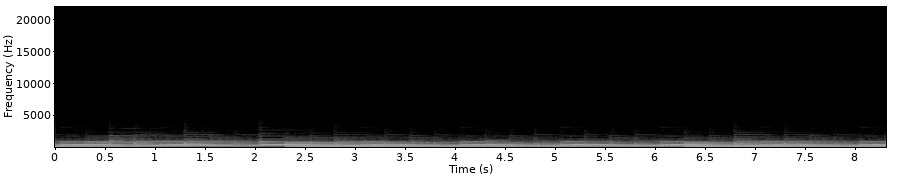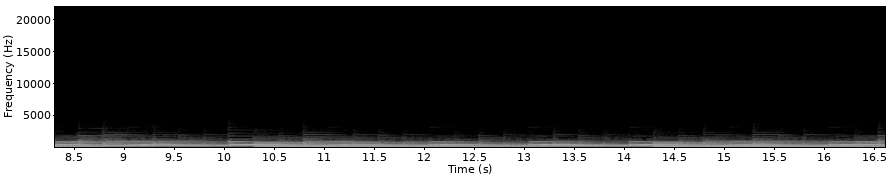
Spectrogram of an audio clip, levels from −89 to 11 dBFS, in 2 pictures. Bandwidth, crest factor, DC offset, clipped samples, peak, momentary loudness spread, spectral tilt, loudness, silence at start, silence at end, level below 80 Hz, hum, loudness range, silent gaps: 2.5 kHz; 12 dB; under 0.1%; under 0.1%; -14 dBFS; 5 LU; -14.5 dB/octave; -28 LUFS; 0 s; 0 s; -58 dBFS; none; 1 LU; none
